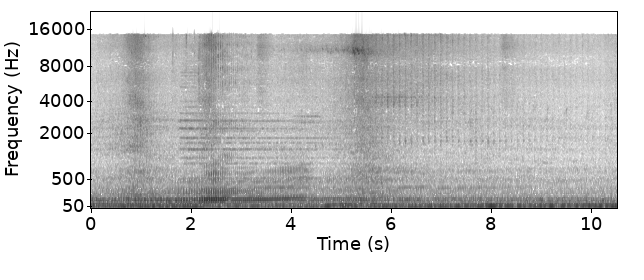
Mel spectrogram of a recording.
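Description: Car driving in slow town traffic, heard from inside the cabin: a steady low rumble of engine and tyres. From about two seconds in, a held pitched sound with several overtones rises over it for about two and a half seconds.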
